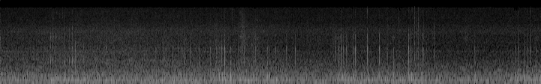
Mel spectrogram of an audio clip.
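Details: Loud purring from a domestic cat, a low continuous rumble throughout with steady pulsing, plus faint intermittent clicks and rustles.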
